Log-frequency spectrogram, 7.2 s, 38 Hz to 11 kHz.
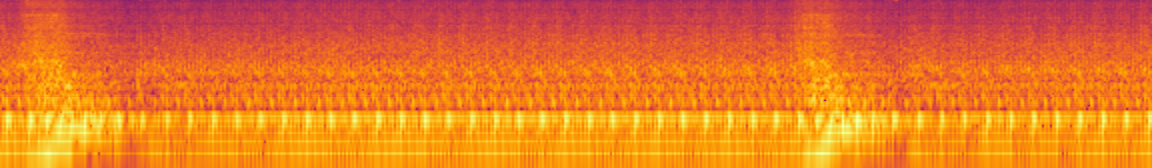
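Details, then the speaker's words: Old Dodge Cummins diesel just after a mechanical fuel pump swap: catches with a rough, uneven beat, as if on only 2 to 3 cylinders, then settles into a steadier idle as air in the fuel system bleeds out. "But what you might have noticed is how it was running real rough right off the bat. That's because I wasn't too sure. It seemed like it was only running on 2 to 3 cylinders. And then it caught up, so there was a bit of air in the system, but eventually everything got bled out."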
